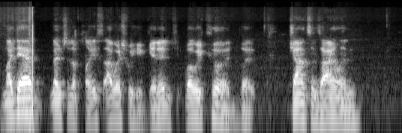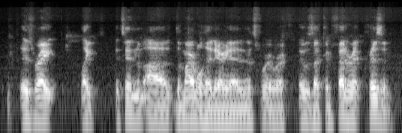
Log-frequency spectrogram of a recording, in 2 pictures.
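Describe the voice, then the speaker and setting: A man on a guest panel, telling stories in a dry, joking way with a husky voice. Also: low-pitched, fairly even intonation, normal speed, a little mellow. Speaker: guest investigator. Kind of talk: casual chat.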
